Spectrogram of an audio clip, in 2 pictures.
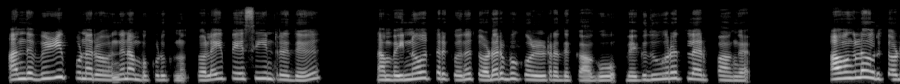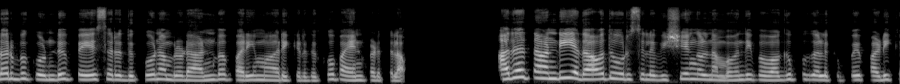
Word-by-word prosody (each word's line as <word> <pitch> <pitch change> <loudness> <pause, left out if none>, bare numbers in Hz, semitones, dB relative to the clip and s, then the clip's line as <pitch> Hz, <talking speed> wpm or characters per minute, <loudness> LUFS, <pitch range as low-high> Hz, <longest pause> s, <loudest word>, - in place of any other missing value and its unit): அந்த 260 +3 +2
விழிப்புணர்வை 280 -5 +1
வந்து 240 - -2
நம்ப 220 -4 -2
குடுக்கணும். 205 0 -6
தொலைபேசின்றது 250 -2 -1 0.7
நம்ப 210 0 +1
இன்னொருத்தருக்கு 255 -2 -1
வந்து 245 +4 -2
தொடர்பு 240 +5 +1
கொள்றதுக்காகவும் 195 -2 -1
வெகு 190 +3 -2
தூரத்தில 255 0 0
இருப்பாங்க, 200 -3 -4 1.0
அவங்கள 290 +4 +5
ஒரு 255 - -2
தொடர்பு 255 +2 +1
கொண்டு 215 +1 +1 0.2
பேசறதுக்கோ, 215 -1 0
நம்பளோட 205 -3 -1
அன்பை 215 +4 -2
பரிமாறிக்கிறதுக்கோ 195 0 -2
பயன்படுத்தலாம். 190 -2 -2 1.0
அத 325 +6 +5
தாண்டி 280 0 +6
எதாவது 235 +2 +4
ஒரு 240 - -2
சில 225 -2 -3
விஷயங்கள், 240 +1 +2
"நம்ப 200 - -2
வந்து 215 +3 -2
இப்ப 205 -1 -3
வகுப்புகளுக்கு 210 -2 -3
போய் 210 0 -3
படிக்க 200 +2 -2
220 Hz, 115 wpm, -22 LUFS, 200-255 Hz, 1.0 s, தாண்டி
